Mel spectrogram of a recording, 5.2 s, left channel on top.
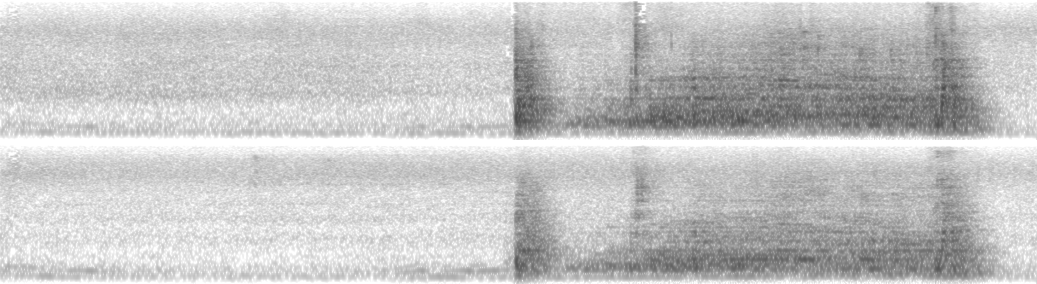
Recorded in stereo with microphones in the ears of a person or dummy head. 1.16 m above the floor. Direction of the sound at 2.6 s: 40° left (ahead or behind).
